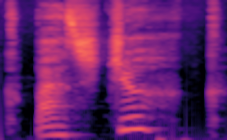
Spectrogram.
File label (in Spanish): Mixe, Mujer; cabaña; Casa; INALI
